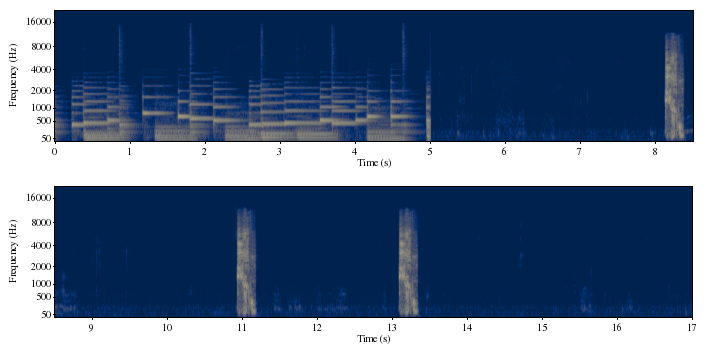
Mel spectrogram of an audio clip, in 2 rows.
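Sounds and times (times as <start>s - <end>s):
small dog short sharp noises: 13.1s - 13.4s.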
